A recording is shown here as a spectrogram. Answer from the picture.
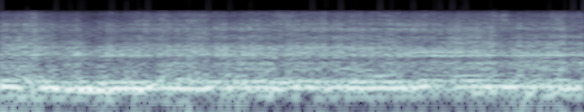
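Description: Demolition derby cars' engines running loud and steady at low revs as the cars drive slowly around the dirt arena.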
